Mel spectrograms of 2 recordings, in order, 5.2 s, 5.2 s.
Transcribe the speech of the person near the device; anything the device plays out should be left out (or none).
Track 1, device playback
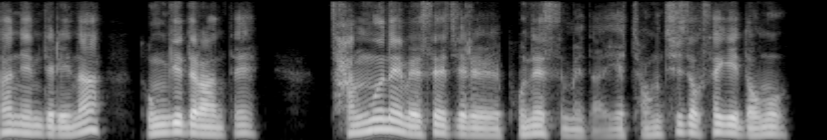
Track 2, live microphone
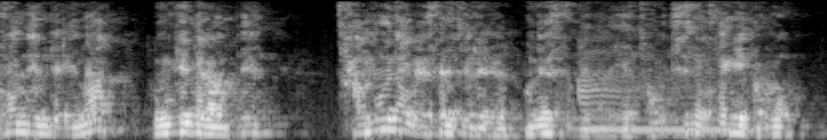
아.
